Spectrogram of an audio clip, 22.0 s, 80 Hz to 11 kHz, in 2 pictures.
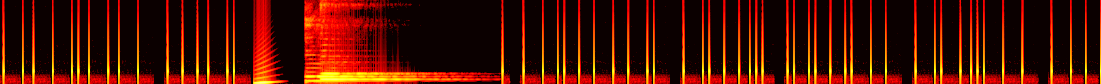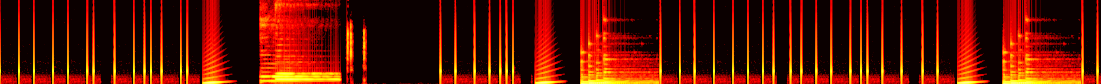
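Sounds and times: keyboard clicks: 0.0 - 2.6, 5.0 - 13.0, 15.4 - 16.3, 17.6 - 20.8, 21.8 - 22.0.

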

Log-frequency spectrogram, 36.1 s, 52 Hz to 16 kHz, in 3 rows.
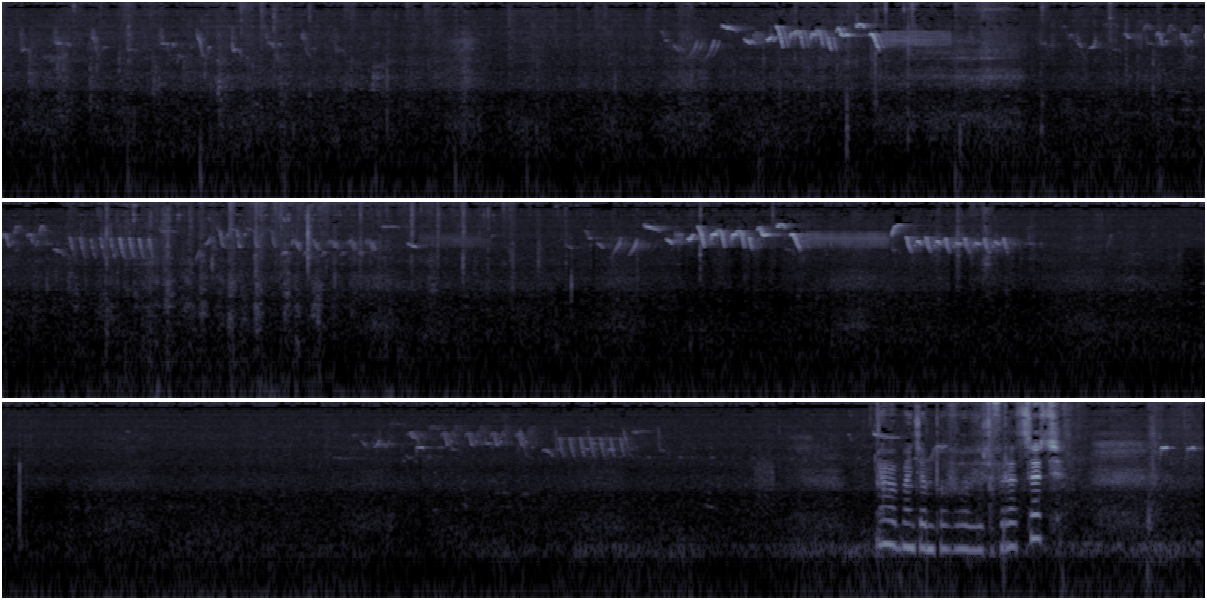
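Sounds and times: steady low rumble: 22.3 - 36.0.

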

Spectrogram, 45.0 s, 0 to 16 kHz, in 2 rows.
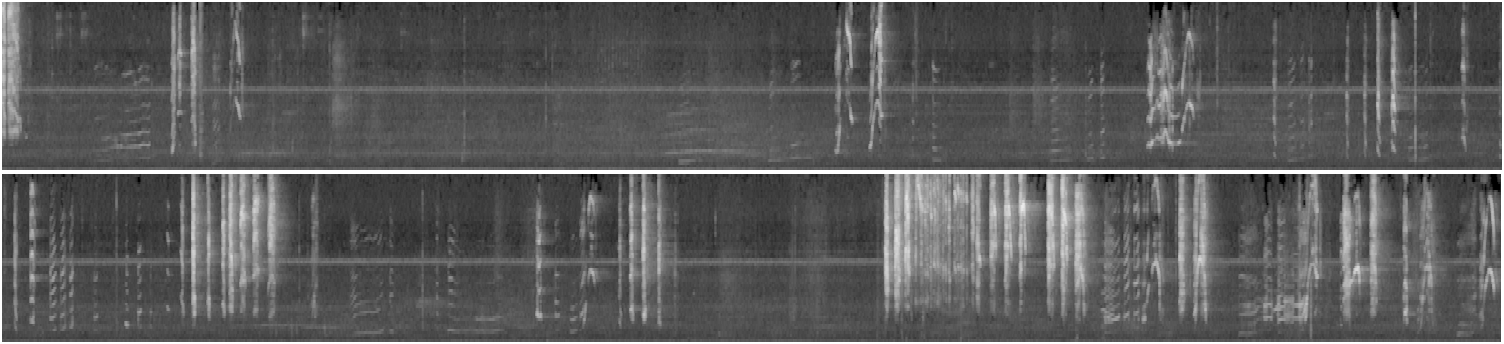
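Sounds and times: high-pitched chirps and squeaks: 0.0 - 0.4, 1.4 - 3.8, 11.5 - 14.2, 15.6 - 18.0, 19.0 - 32.6, 35.7 - 44.9.

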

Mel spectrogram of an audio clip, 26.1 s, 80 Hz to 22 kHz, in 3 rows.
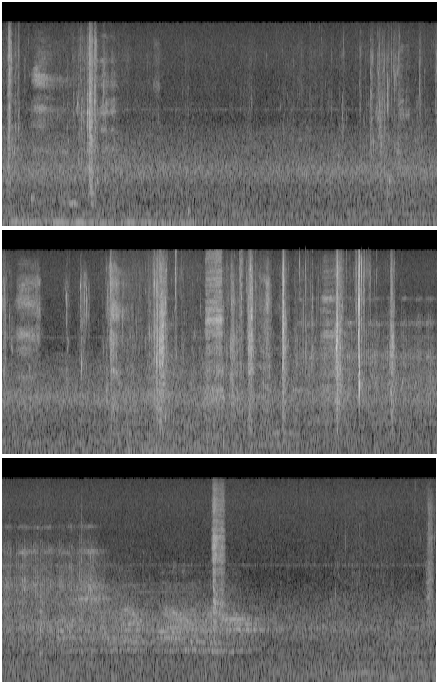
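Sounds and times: water splashing and sloshing: 0.0 - 18.3
low background hum: 0.0 - 26.0.

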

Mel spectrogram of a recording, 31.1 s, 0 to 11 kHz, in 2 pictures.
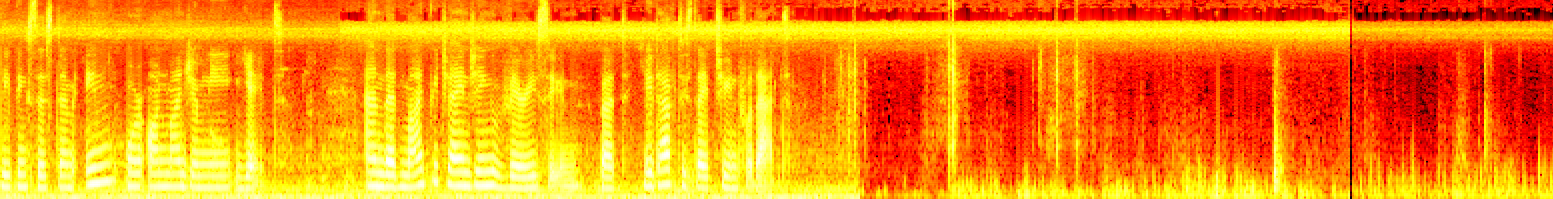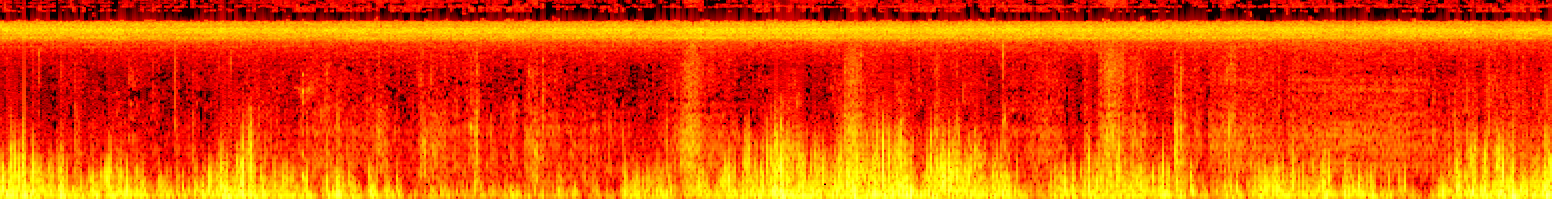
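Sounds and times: high-pitched insect chorus: 0.0 - 31.0
sharp clicks and knocks: 6.2 - 8.6.

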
